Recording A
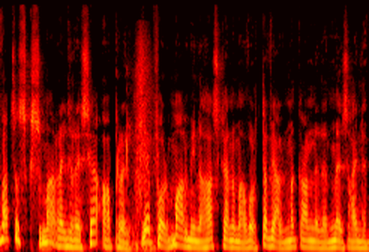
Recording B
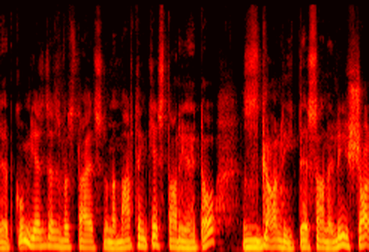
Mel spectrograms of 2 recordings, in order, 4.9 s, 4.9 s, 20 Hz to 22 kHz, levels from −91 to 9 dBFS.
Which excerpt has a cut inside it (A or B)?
A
